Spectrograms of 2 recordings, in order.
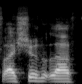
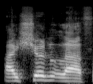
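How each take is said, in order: First: Said in the usual way. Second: Louder, laughing through the words "I shouldn't laugh"; still laughing. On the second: Real, not acted. Streamer caught laughing at a comment, still laughing. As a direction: say it while the laugh is still in your voice. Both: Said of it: "you've just made me laugh".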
